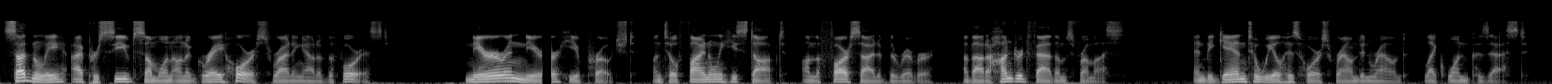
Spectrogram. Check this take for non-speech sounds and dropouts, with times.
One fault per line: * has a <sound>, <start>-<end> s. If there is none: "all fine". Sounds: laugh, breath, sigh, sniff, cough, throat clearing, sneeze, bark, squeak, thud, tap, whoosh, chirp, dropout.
* has a dropout, 5.4-5.5 s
